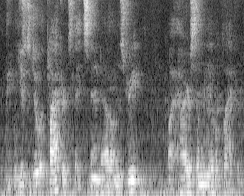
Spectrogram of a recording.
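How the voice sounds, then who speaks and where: Amid noticeable background noise and audible room echo, a man speaks at a fairly quick pace, medium pitch and fairly even intonation. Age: 60s. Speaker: personal injury lawyer. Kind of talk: interview.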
